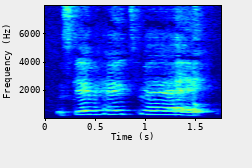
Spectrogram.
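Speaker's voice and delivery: high, loud protest; loud whiny complaint. Real, not acted. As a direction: wail at the game that hates you. Game setback, complaining.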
